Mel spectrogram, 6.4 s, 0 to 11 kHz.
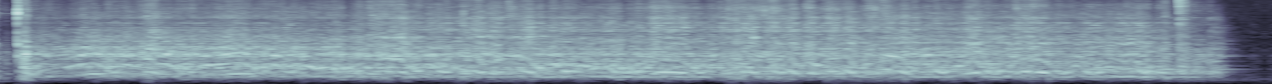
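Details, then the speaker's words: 1966 Ford Zodiac Mark III abandoned for decades, with a replacement starter and oil squirted into the cylinders: a steady fast crank, roughly three to four turns a second for six seconds, without firing; the new starter is clearly stronger. "and the second observation is that that starter is definitely stronger"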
